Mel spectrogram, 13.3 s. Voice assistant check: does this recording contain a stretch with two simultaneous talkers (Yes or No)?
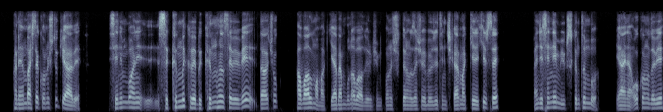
No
